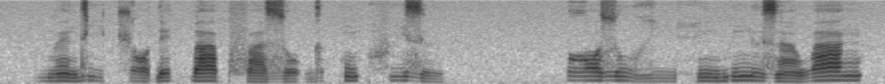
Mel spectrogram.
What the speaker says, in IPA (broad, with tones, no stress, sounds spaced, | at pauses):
b ɛ̃˧ d i˦˨ t͡ʃ ɔ˨ ɗ e˦ ɡ͡b aː˦ p f a˨ z o˨ ɡ ə˧ k ũ˦ k f i˦ z ɨ˨ | ɣ ɔ˦ z u˦˨ ɣ iː˨ h ĩ˧ b ĩ˧ n ɨ˨ z ã˨ w aː˦ ŋ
